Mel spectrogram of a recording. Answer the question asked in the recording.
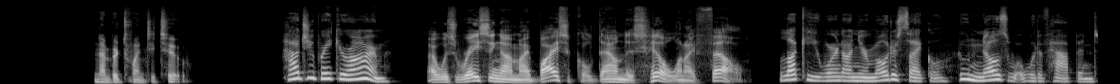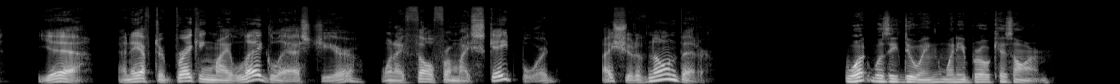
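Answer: Racing on his bicycle down a hill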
